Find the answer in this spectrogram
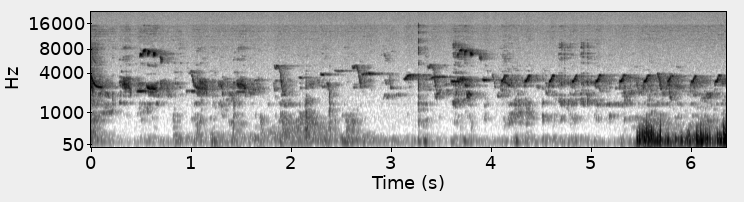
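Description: A bird calling with a quick, even run of short high chirps, about four a second, starting about three seconds in. Near the end a louder low rumble comes in under it.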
